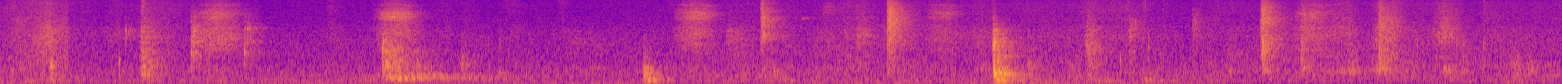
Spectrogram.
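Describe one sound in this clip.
A young woman sniffles and sobs quietly.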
